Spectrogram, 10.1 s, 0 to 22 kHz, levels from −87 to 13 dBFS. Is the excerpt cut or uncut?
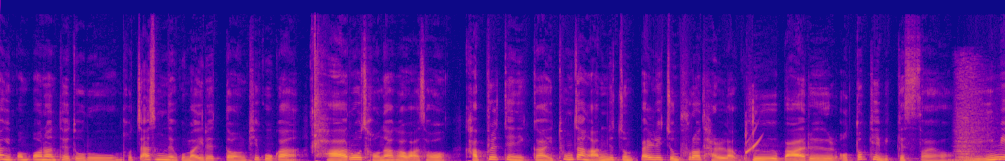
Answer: cut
